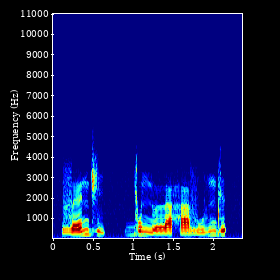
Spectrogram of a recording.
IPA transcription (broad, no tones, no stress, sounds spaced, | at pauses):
v ɛ n d͡ʒ i | ɟ o ɲ lː a h a v u ʎ n d ɪ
